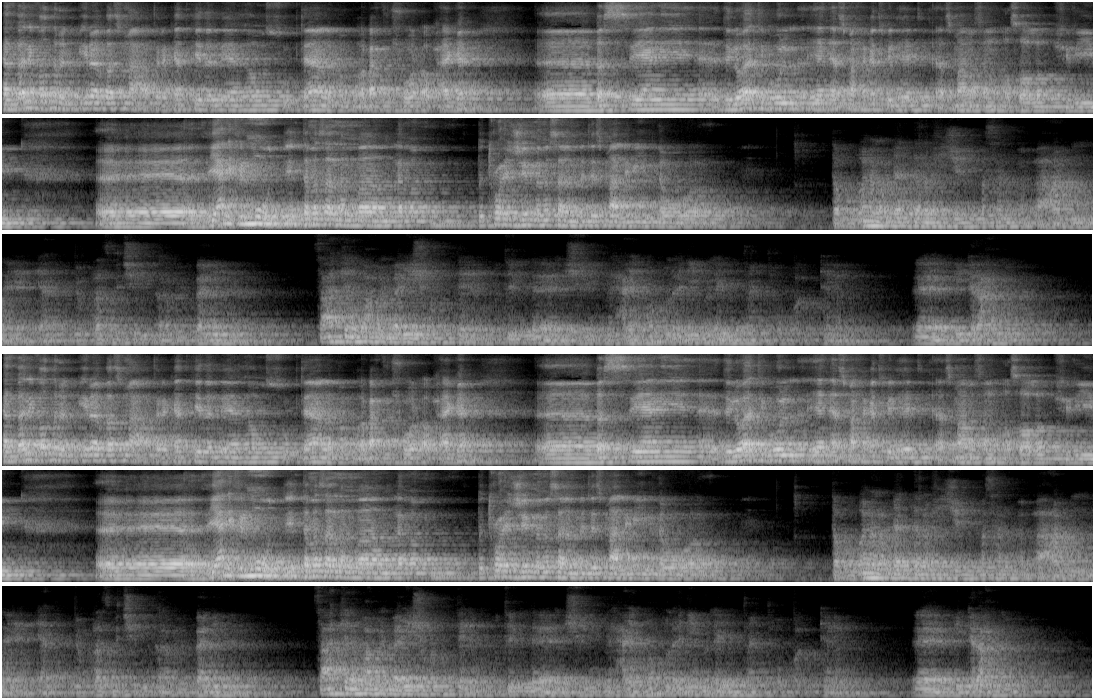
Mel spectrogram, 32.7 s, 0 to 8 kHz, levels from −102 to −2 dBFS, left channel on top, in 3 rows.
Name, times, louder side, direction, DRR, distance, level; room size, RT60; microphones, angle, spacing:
voice 1, 0.0-5.0 5.3-11.4 11.8-18.0, equal, ahead, -1 dB, 1.1 m, -29 dB
voice 2, 19.2-24.2 25.0-26.5 26.8-29.7 30.0-30.3 30.9-32.1, equal, 20° right, -5 dB, 2.3 m, -37 dB
13.0 x 6.8 x 4.3 m, 2.1 s
head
